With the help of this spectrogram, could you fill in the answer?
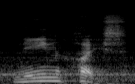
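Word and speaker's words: Nienhuis: I'm Hernando County Sheriff ninis it is spelled n i n h i s and it is pronounced nen Heist um first of all I want to lay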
